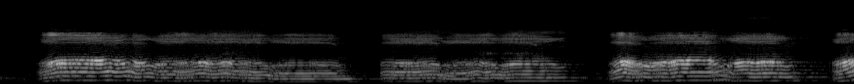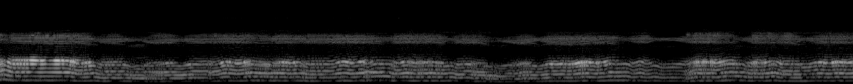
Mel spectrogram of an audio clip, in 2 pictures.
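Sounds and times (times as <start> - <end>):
man chanting: 0.4 - 17.0
breaths: 8.0 - 8.4.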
